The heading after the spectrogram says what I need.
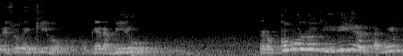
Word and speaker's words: Virú: en la sierra entonces en la sierra hay una tendencia a pronunciar la i casi como una e no casi como una e nadie dice exactamente así Silva sino algo así como selva o sí O me equivoco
